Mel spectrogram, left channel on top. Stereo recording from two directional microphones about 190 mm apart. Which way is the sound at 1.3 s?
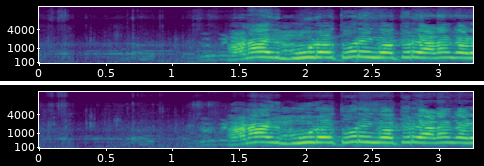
70° left (ahead or behind).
